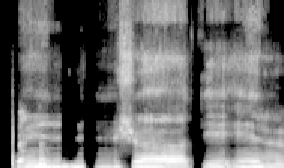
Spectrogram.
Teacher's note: diikhfakan, disamarkan dan ditahan dulu 2 harokat minimal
